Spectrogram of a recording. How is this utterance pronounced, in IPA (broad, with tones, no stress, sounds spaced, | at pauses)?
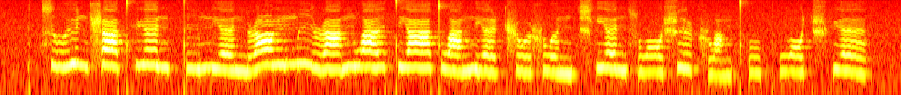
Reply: t͡s ɹ̩˨˦ y˥˨ n ʂ ä˥˨ t̪ʰ ɥ ɛ˥˨ n t̪ i˨˦ m j ɛ˨˩ n ɻ ɑ˦ ŋ m i˥˨ ɻ ä˨˦ n̪ w a˦ ɪ̯ t̪ j ä˦ t̪ w ä˨˦ n̪ j ɛ˨˦ ʈ͡ʂ u˨˦ ʂ w ə˨˩ n t͡ɕʰ j ɛ˥˨ n s w ɔ˨˦ ɕ y˥˨ ʈ͡ʂ w ɑ˩ ŋ t̪ʰ u˨˩ pʰ w ɔ˦ t͡ɕʰ ɥ ɛ˥˨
